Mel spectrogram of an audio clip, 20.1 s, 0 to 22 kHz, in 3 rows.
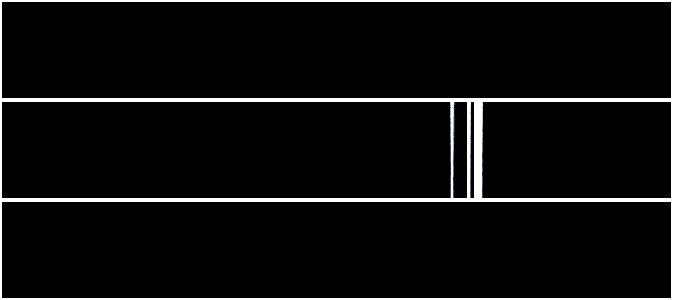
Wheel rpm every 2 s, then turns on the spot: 0, 0, 0, 0, 0, 0, 0, 0, 0, 0.
none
